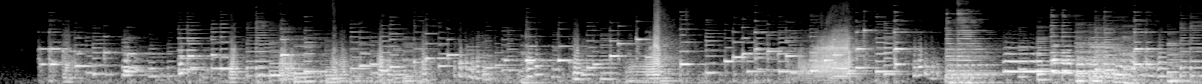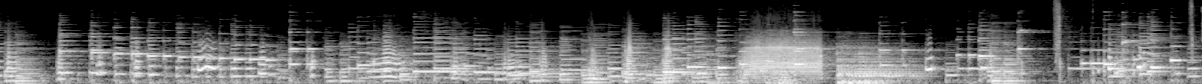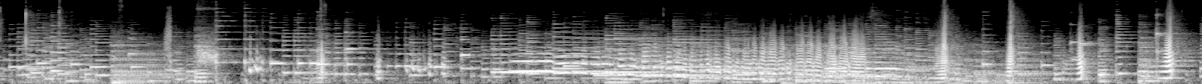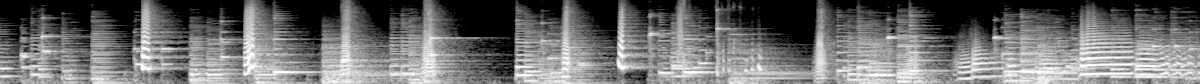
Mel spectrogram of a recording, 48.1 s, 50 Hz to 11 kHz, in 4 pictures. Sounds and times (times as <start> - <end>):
Brass instrument: 0.4 - 48.0.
